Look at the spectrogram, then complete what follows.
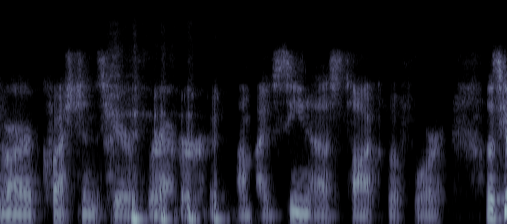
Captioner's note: laughing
